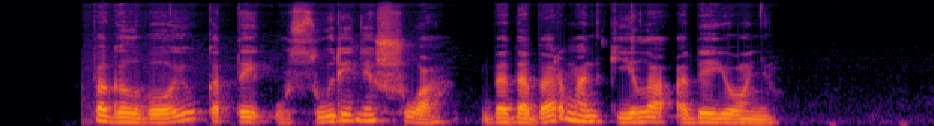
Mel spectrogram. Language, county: Lithuanian, Klaipėda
